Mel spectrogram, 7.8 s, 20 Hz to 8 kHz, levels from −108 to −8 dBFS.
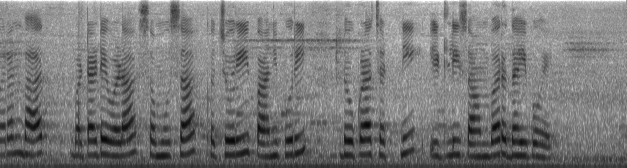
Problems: constant background noise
